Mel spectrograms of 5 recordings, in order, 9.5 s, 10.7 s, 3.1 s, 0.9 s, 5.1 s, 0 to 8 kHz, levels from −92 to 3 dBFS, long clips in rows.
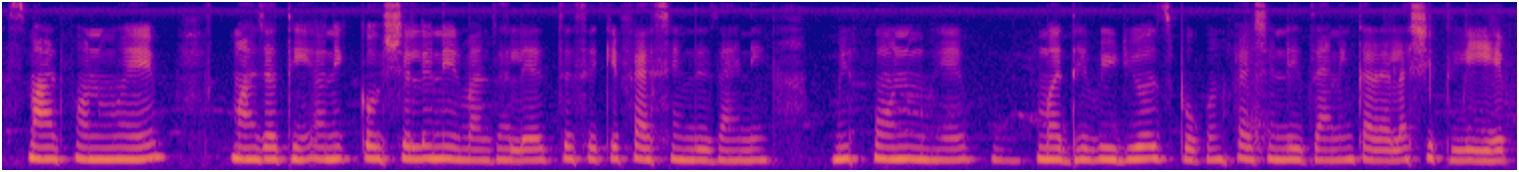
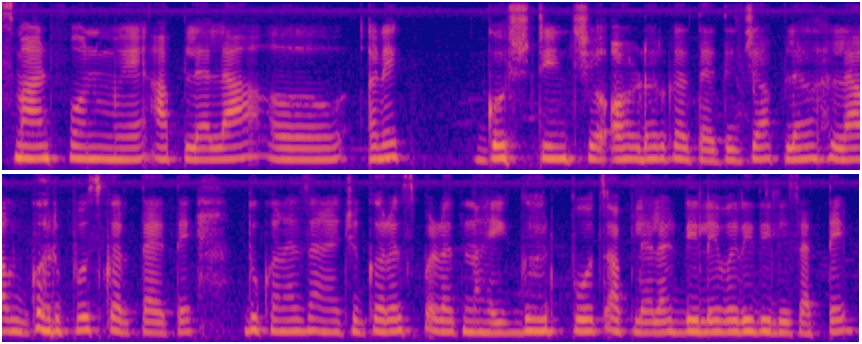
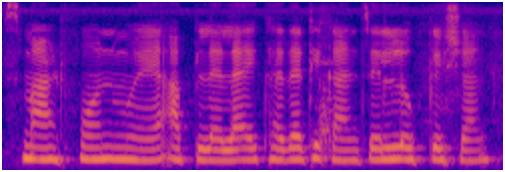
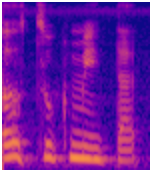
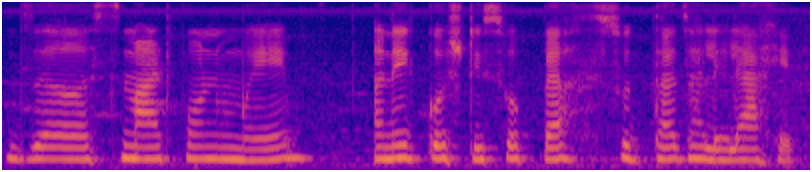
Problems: background sounds at intervals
